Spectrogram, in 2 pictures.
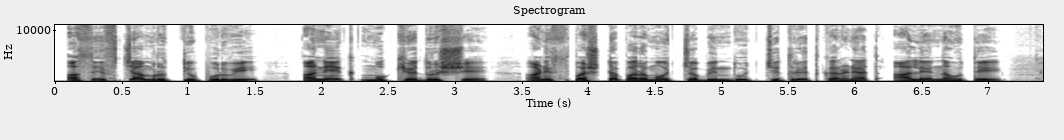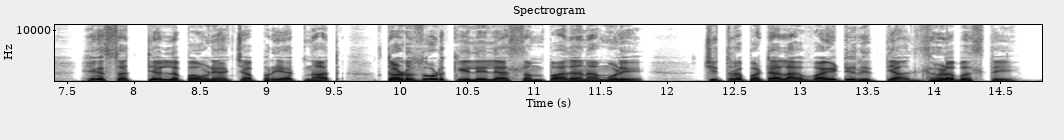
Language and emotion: Marathi, neutral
